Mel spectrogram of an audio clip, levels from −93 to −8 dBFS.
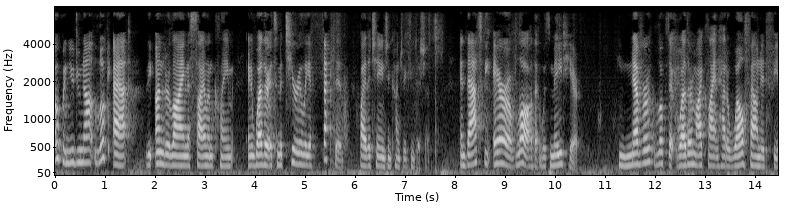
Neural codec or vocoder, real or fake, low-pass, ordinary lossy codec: codec, 16 kHz, 2 kbps, X-Codec, WavLM features, trained on Multilingual LibriSpeech; fake; 7.2 kHz; MP3, 48 kbps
